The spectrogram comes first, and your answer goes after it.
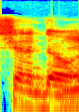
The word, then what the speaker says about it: Shenandoah: I lived in Virginia for a while. It's Shenandoah.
